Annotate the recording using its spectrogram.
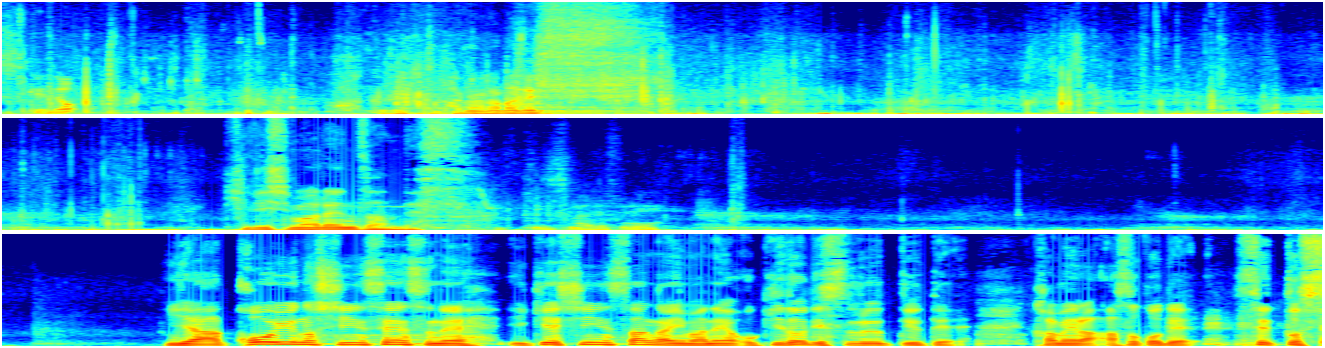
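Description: A young man talks calmly outdoors.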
